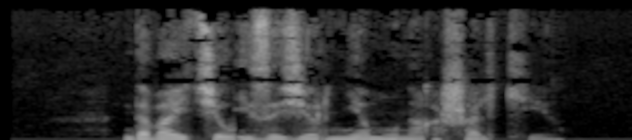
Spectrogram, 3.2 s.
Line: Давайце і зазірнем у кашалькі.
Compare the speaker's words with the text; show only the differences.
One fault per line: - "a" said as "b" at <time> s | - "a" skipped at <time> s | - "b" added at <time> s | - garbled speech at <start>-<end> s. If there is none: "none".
none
